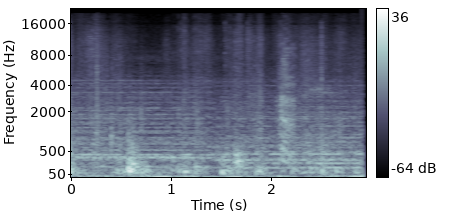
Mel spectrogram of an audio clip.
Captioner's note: grunts and slaps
